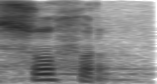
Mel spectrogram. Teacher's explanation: صاد کو پر کر کے پڑھیں گے، اور را حالت وقف میں ساکن ہو جائے گی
